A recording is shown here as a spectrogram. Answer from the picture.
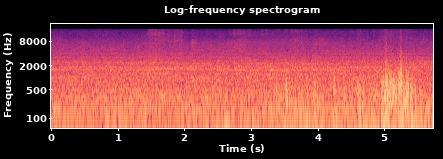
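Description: Freight train of tank cars rolling past: a steady noise of steel wheels running on the rails, with a brief louder burst of noise about five seconds in.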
